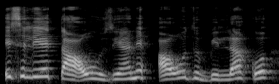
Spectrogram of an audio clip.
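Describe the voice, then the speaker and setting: Woman tajweed teacher, online lesson, slow and patient, breaks words into syllables. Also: high voice, lively intonation, a bit bright. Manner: slow, patient teaching with repeated check-ins; sounds out syllables slowly for practice. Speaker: Quran recitation teacher.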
